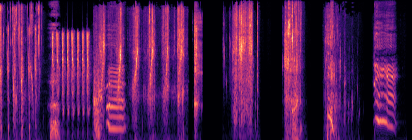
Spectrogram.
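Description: A cartoon creature babbles and squeaks in a high, silly voice.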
